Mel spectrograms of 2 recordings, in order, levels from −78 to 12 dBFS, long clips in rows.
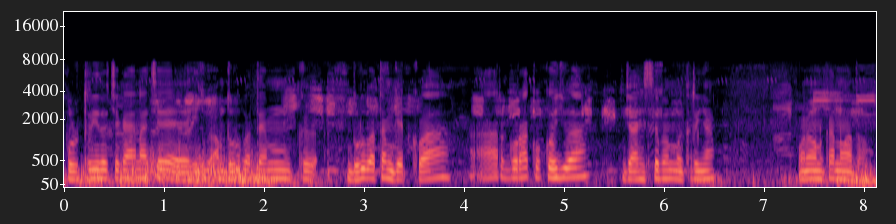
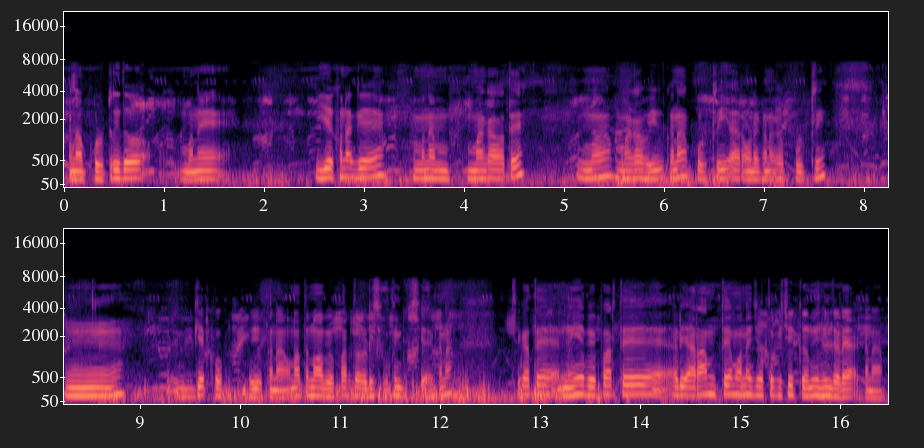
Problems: constant background noise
